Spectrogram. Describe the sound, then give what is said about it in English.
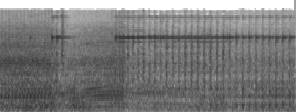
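A jackhammer digs into hard Arctic permafrost to make large pits, with a loud, continuous, rapid metallic hammering that stays steady throughout. “It's hard stuff. You have to use a jackhammer to get down into permafrost.”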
